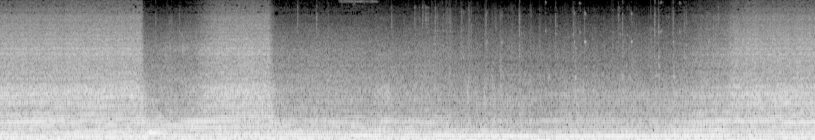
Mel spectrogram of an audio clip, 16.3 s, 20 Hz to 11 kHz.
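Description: Tuned Renault Mégane R.S. 265's turbocharged four-cylinder engine heard from inside the cabin on track. It pulls with rising pitch, then the revs drop about three seconds in. After about five seconds it settles to a steadier, softer drone, and it rises again near the end.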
